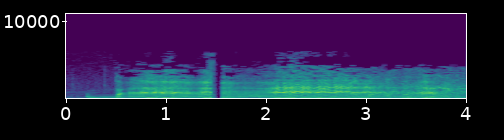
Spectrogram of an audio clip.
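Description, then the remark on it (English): A man's voice imitates a goat's mating call, a long wavering bleat with quavering pitch, broken by a brief pause then drawn out again, loud and alone. “Tonight you hide behind a bush and sound out a goat's mating call.”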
